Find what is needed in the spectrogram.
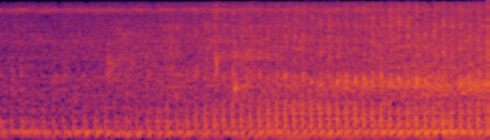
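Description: An engine running steadily with a low hum, slowly growing louder as it draws nearer.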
